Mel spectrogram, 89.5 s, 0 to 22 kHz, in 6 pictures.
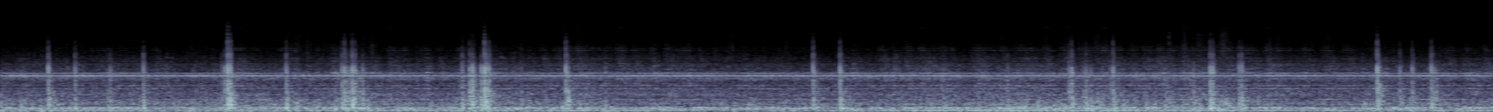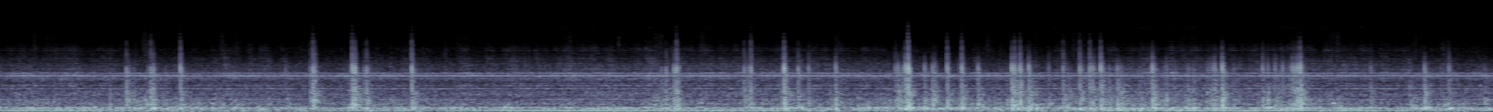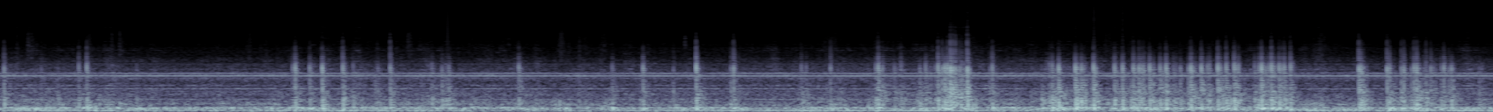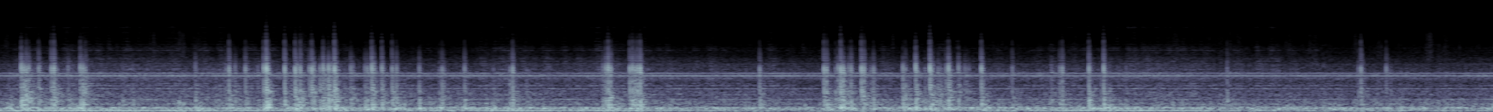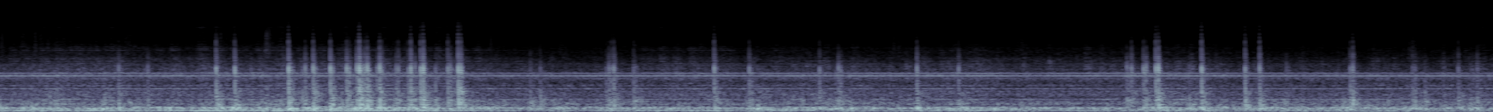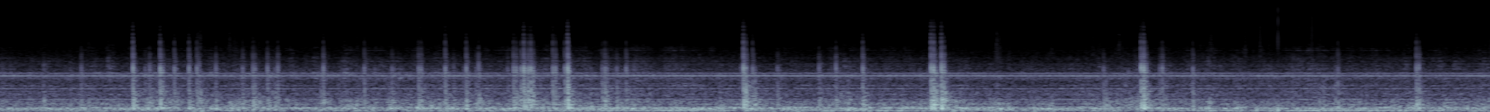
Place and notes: {
  "title": "Brooklyn, NY, USA - Aboard the NYC Ferry",
  "date": "2019-07-12 14:48:00",
  "description": "Aboard the NYC Ferry, with a contact mic attached to a metal cable.",
  "latitude": "40.60",
  "longitude": "-74.04",
  "timezone": "America/New_York"
}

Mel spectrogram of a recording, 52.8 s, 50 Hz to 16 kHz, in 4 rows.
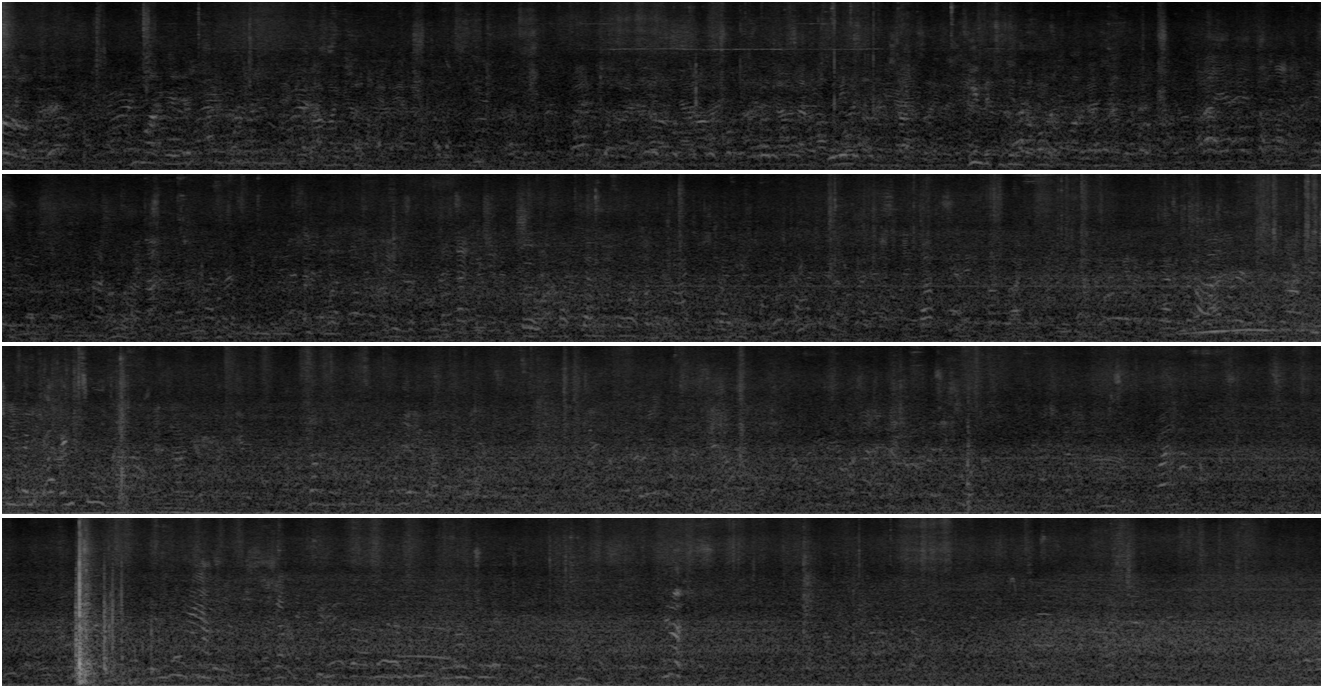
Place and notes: {
  "title": "Maybachufer, Berlin, Deutschland - market walk",
  "date": "2020-03-24 14:50:00",
  "description": "Soundscapes in the pandemic: walk over Maybachufer market, sunny afternoon in early spring, normally (and as you can hear from the many recordings around) this would be a crowded and lively place. not so now, almost depressed.\n(Sony PCM D50, Primo EM172)",
  "latitude": "52.50",
  "longitude": "13.42",
  "altitude": "41",
  "timezone": "Europe/Berlin"
}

